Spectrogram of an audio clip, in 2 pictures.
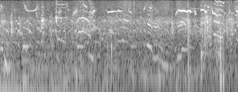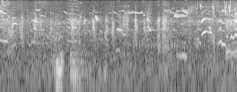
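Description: A pack of African wild dogs feeding on a kill, giving many overlapping short, high twittering squeaks and chirps. A music track fades out in the first two seconds.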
